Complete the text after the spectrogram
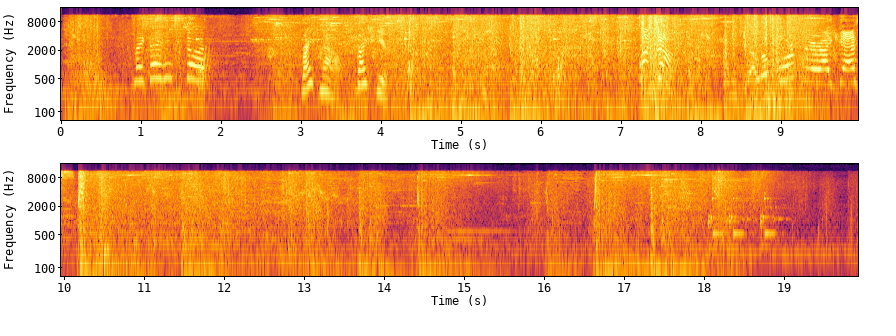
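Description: Electric blasts crackle and boom in a fast fight.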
